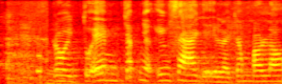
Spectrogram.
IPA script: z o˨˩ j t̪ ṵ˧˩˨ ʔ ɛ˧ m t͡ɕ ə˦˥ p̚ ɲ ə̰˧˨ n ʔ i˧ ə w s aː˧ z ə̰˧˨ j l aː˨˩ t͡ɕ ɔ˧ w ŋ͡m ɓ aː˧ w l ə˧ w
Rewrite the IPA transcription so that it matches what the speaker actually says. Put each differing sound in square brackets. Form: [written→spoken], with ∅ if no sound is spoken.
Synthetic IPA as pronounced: z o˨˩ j t̪ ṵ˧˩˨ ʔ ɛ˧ m t͡ɕ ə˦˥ p̚ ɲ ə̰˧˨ n ʔ i˧ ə w s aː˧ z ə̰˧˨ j l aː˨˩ t͡ɕ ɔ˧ w ŋ͡m ɓ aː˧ w l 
